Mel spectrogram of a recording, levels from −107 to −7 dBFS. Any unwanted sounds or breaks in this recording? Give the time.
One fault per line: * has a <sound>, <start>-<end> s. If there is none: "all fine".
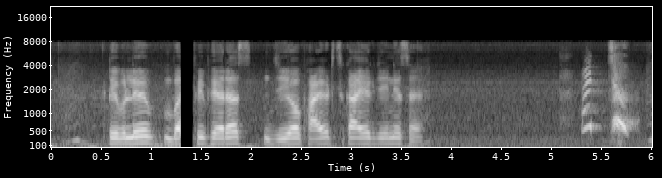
* has a dropout, 1.3-1.4 s
* has a sneeze, 5.1-5.9 s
